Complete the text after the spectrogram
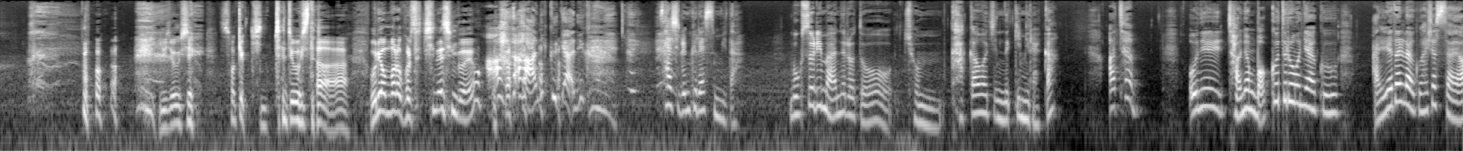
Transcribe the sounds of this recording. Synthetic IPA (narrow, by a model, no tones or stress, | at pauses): ʌ | jud͡ʑʌŋɕʰisʰʌŋk͈jʌk̚t͡ɕint͡ɕ͈at͡ɕouɕʰidauɾiʌmːaɾapʌɭs͈ʌ̥t͡ɕʰinɯɕʰinɡʌe̞joaaɲikɯɡe̞aɲiɡo | sʰaɕʰiɾɯnkɯɾes͈ɯmɲida | mok̚s͈oɾimanɯɾodot͡ɕomkak͈awʌd͡ʑinːɯk͈imiɾaɭk͈a | at͡ɕʰam | onɯɭt͡ɕʌɲʌŋmʌk͈ɯdɯɾʌoɲaɡo | a̰ʎːʌdaɭːaɡohaɕʰʌs͈ʌjo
